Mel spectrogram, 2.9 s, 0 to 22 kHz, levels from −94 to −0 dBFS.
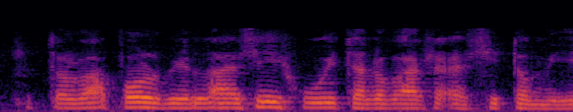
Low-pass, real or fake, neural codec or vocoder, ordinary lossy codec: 19.8 kHz; real; none; AAC, 24 kbps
